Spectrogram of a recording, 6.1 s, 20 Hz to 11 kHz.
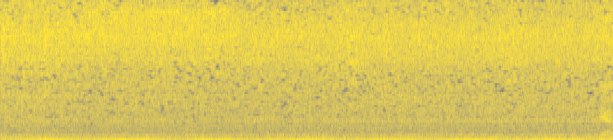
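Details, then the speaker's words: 2003 Ford Windstar 3.8 V6 after ignition coil replacement and codes cleared, idling. Steady even low rumble with no stumbles. Cylinder contribution test shows cylinder 6 now good: misfire fixed. "look at cylinder contribution test now and see if it still shows amiss that seems to be running perfectly smooth now"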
